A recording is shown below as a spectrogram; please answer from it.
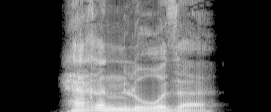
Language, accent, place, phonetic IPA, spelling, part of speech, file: German, Germany, Berlin, [ˈhɛʁənloːzə], herrenlose, adjective, De-herrenlose.ogg
- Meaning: inflection of herrenlos: 1. strong/mixed nominative/accusative feminine singular 2. strong nominative/accusative plural 3. weak nominative all-gender singular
